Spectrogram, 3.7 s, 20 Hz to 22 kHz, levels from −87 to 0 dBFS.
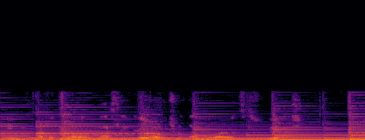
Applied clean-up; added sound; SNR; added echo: none; Acoustic guitar / Strum; -4 dB; reverberation time 0.9 s.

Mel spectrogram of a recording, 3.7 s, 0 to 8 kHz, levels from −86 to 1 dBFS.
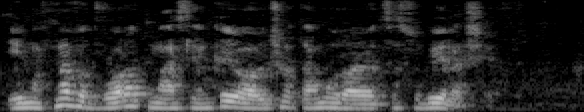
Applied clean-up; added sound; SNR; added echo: none; none; none; none.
